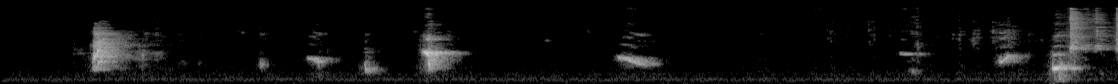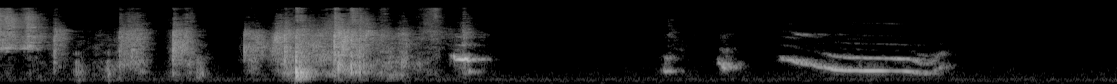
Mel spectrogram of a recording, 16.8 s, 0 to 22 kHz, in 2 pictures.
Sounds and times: chihuahua puppy whining 1.8 - 3.6
chihuahua puppy whining 4.5 - 5.1
chihuahua puppy whining 6.6 - 8.2
chihuahua puppy whining 11.7 - 12.2
chihuahua puppy whining 13.3 - 15.7

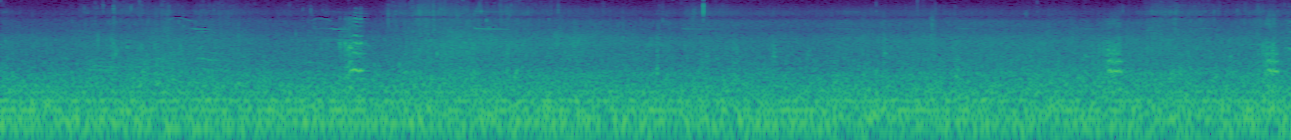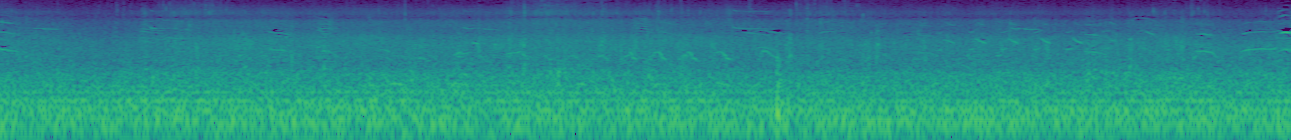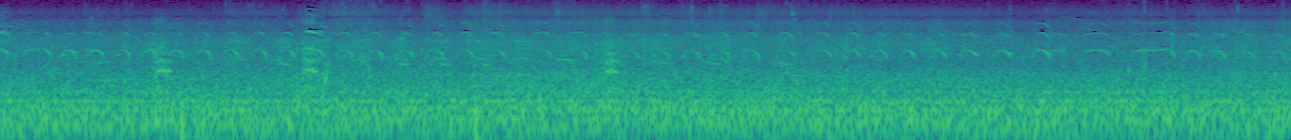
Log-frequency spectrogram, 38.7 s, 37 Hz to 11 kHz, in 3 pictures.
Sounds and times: calm WAVES 0.0 - 38.7
SEAGULLS 1.4 - 2.2
SEAGULLS 3.1 - 3.7
SEAGULLS 12.5 - 13.5
DUCKS 12.6 - 13.0
SEAGULLS 14.4 - 16.4
SEAGULLS 17.0 - 38.7
DUCKS 26.5 - 33.2

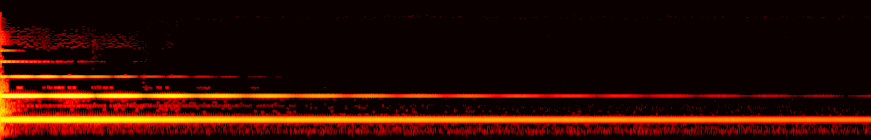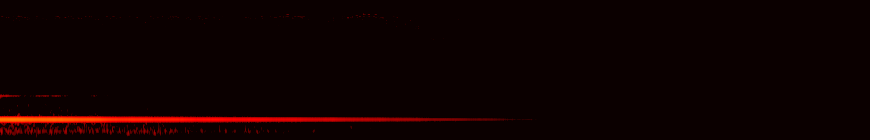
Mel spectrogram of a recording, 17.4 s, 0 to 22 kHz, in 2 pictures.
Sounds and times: small bell 0.0 - 9.8

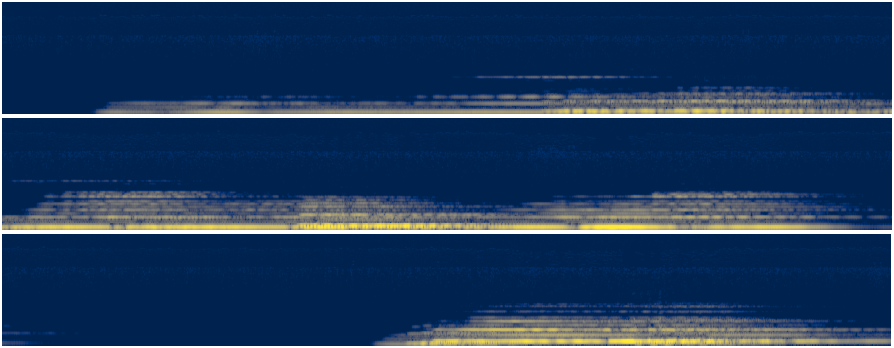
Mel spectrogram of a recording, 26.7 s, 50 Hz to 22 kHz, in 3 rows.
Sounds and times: duduk 22.0 - 26.6

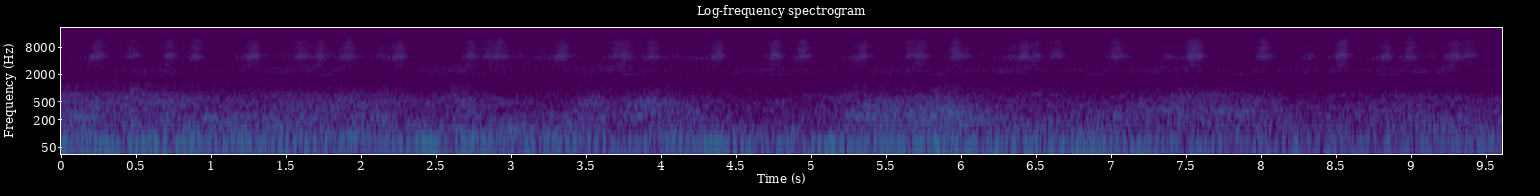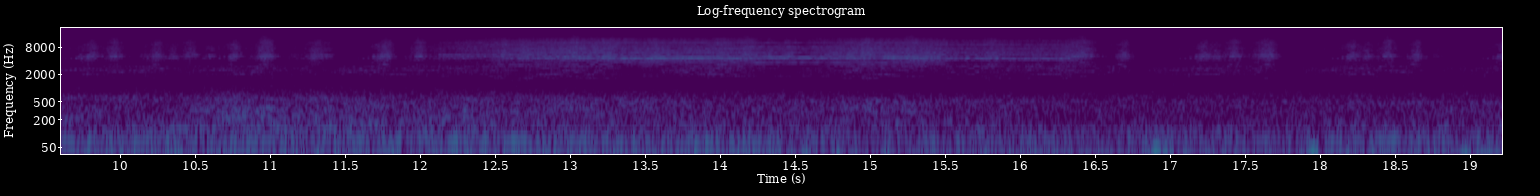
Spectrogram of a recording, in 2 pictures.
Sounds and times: cicadas 0.0 - 19.2

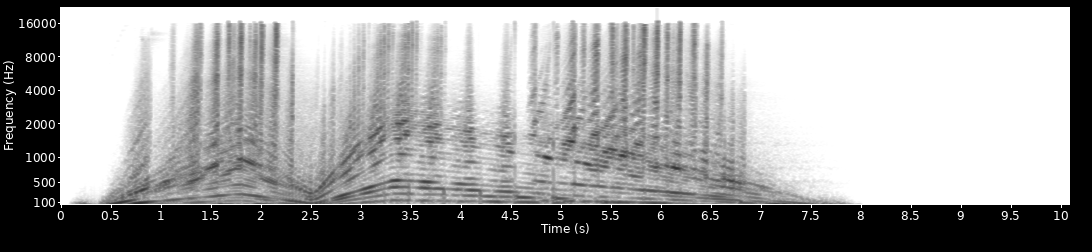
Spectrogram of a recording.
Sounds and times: engine powering up and powering down 0.1 - 8.0

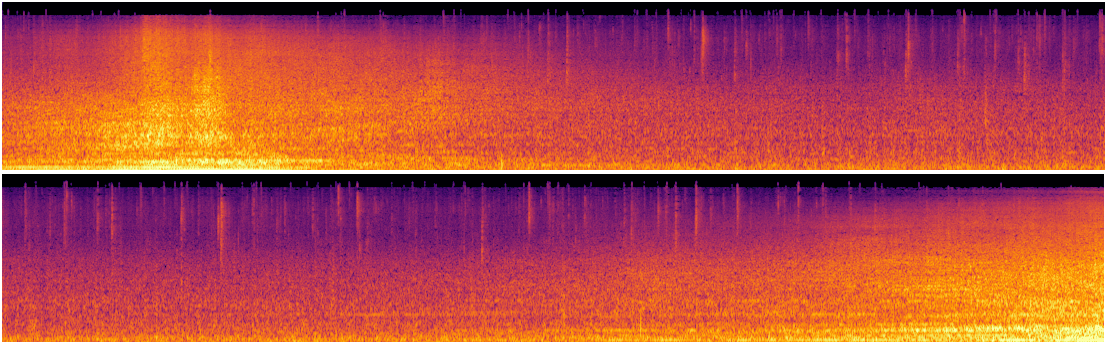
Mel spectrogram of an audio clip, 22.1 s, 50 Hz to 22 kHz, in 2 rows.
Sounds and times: light rain storm 0.0 - 22.0
vehicles occasionally passing by 0.0 - 22.0

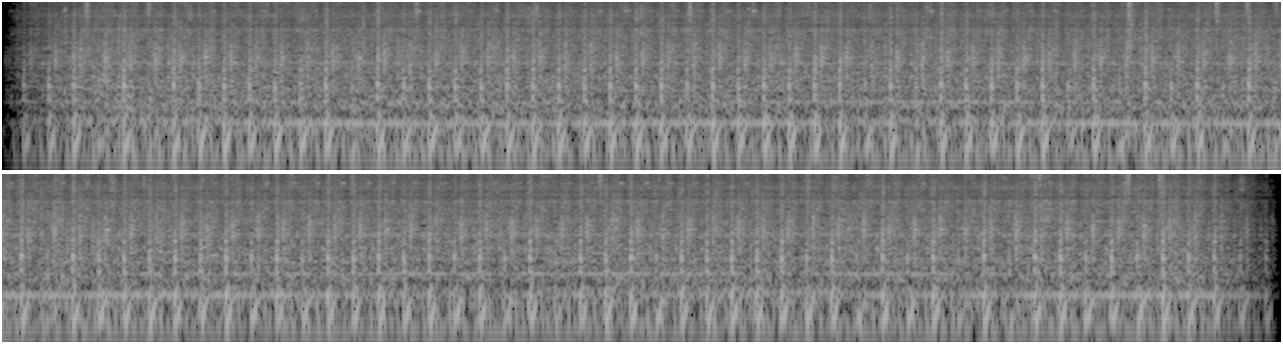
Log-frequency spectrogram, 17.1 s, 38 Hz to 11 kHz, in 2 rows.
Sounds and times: Stationary Petrol-Gas-Engine 0.0 - 17.0

